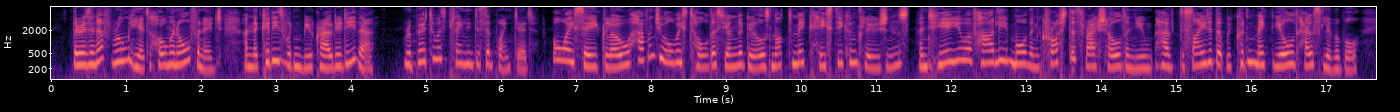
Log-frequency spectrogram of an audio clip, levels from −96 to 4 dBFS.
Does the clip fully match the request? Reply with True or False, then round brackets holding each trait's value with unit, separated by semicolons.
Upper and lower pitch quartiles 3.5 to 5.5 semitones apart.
True (4.2 semitones)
